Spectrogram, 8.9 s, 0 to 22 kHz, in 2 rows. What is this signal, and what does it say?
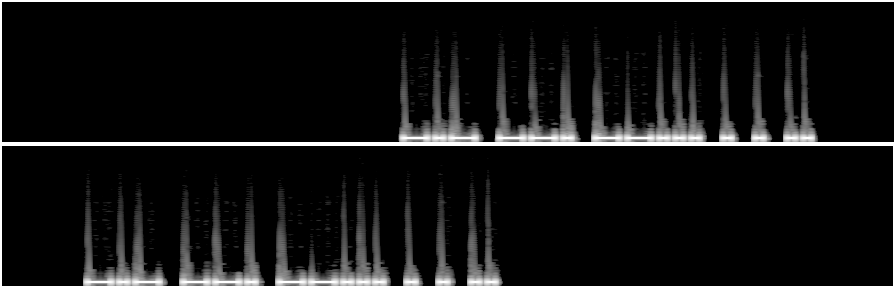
Morse code, heard as a keyed tone, about 30 wpm, 700 Hz. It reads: KG7EEI KG7EEI
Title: USA Call Signs - 6 Characters - Repeated 2x - 30wpm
